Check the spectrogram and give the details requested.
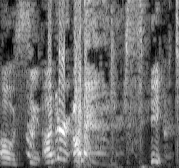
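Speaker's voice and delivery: loud, high talking through laughter. Correcting a word to another speaker: laughing while talking. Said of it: "sorry, I had to laugh for a second".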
